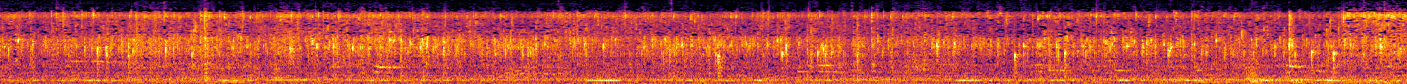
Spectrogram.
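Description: Tandoori-marinated chicken drumsticks shallow-frying in hot oil in a non-stick pan, with a steady sizzle and crackle. Now and then the metal tongs turning the pieces give a light click. The pieces are fried through, near the end of frying.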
